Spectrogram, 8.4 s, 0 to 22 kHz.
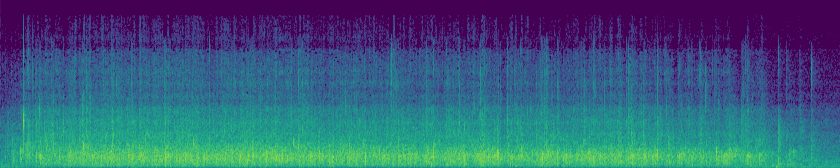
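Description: An audience at the 2017 Dike-New Hartford high school commencement applauds with loud, steady clapping that holds for about eight seconds and then begins to fade.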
